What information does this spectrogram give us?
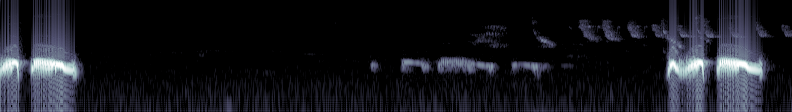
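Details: Spotted dove used as a lure to provoke fights, 'đồng pha' voice: two loud low coo phrases bracket soft murmuring, while faint high chirps of another bird sound in between.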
